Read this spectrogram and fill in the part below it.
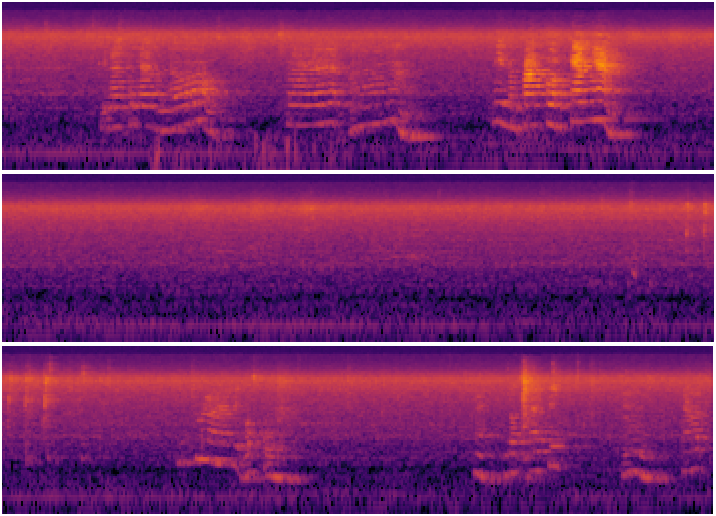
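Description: A woman talks softly nearby in short bursts.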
